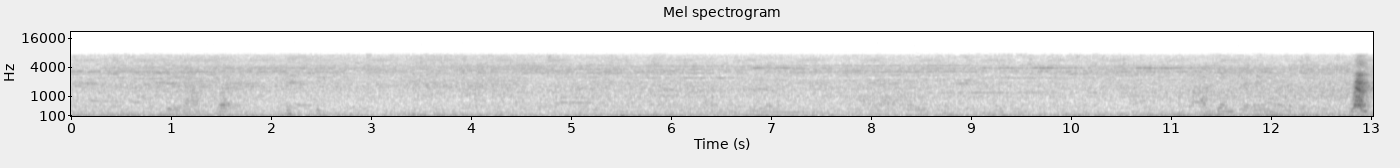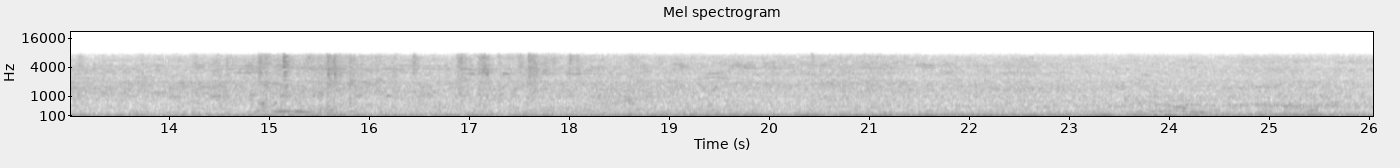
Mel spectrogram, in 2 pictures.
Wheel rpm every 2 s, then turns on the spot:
0, 0, 0, 0, 0, 0, 0, 0, 0, 0, 0, 0, 0.
none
